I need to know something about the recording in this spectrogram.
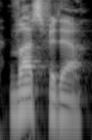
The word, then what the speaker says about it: voivode: a slovak word which i looked up how it's pronounced and it's way cooler it's watchfidel which is it's pretty cool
